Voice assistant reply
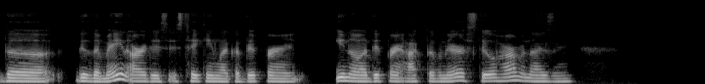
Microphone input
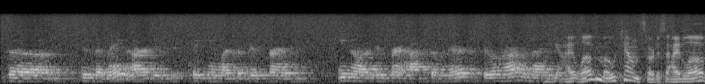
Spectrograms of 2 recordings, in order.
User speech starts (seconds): 5.4 s

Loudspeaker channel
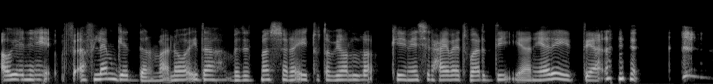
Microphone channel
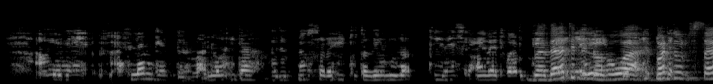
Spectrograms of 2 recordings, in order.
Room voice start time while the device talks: 5.3 s

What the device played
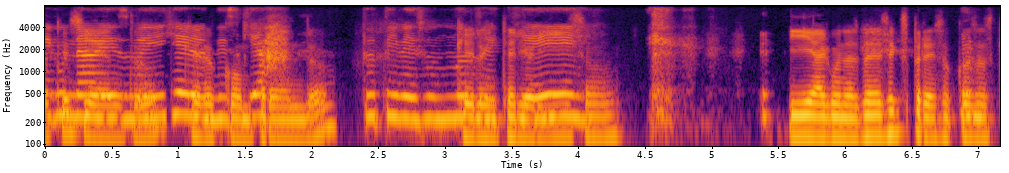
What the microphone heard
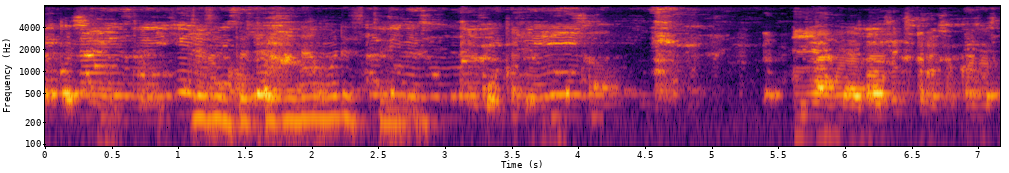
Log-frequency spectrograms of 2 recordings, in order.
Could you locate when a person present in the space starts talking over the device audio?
1.1 s

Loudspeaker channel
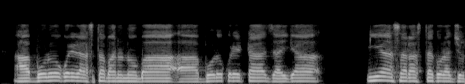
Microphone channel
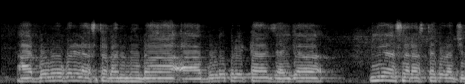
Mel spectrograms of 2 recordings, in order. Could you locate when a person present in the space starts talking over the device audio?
none

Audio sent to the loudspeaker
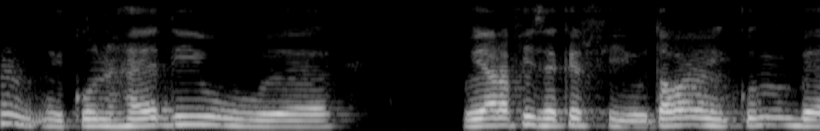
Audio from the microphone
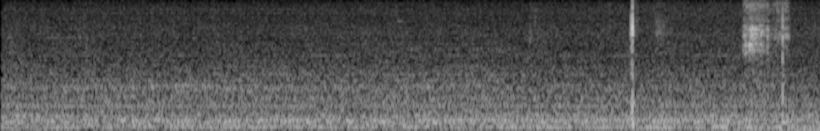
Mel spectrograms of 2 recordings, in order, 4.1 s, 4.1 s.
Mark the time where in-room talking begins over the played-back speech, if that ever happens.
none

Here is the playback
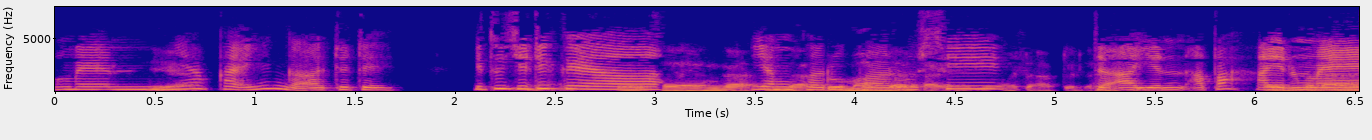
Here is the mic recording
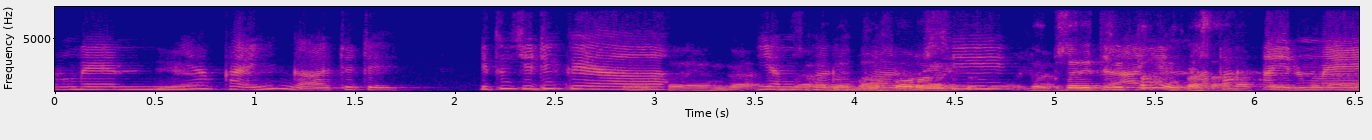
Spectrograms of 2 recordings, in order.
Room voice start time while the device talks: 3.7 s

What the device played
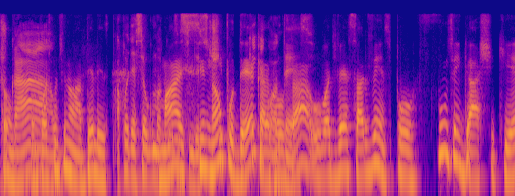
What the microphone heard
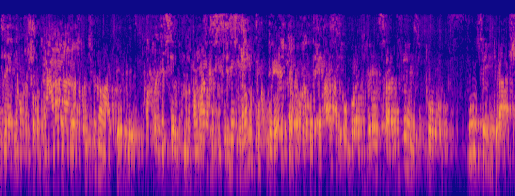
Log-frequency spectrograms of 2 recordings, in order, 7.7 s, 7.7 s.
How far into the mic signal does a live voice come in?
none

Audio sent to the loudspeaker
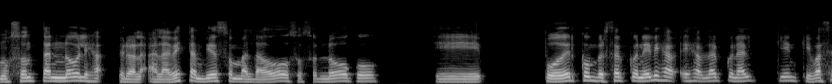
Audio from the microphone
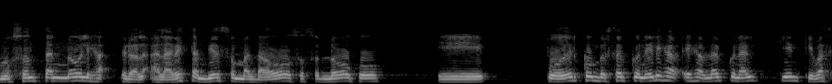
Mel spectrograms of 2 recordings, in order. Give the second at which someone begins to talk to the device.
none

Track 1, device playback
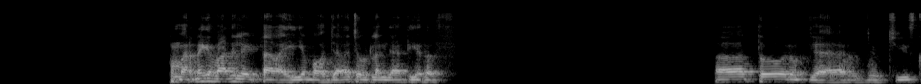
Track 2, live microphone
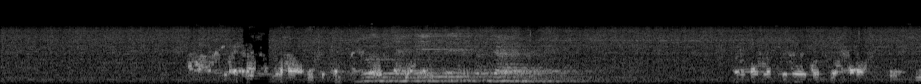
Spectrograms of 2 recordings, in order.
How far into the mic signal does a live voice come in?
3.6 s

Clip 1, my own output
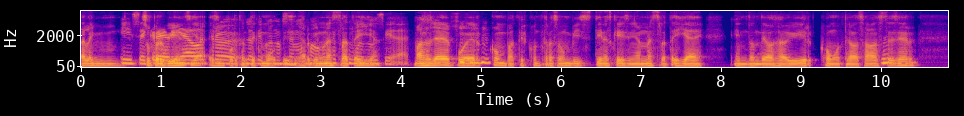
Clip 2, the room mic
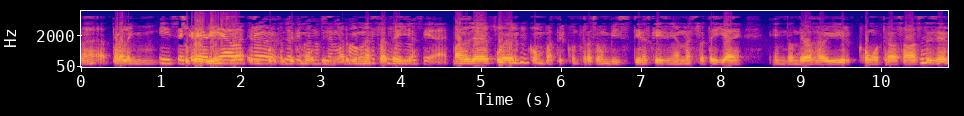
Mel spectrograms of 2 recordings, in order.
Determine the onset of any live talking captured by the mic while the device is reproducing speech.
none

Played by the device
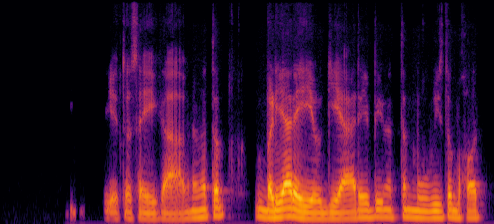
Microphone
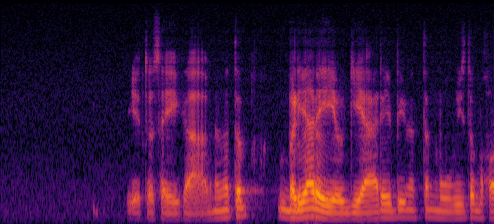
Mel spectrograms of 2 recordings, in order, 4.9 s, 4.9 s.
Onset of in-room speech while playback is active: none

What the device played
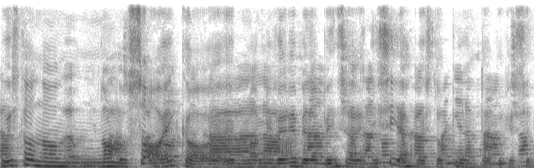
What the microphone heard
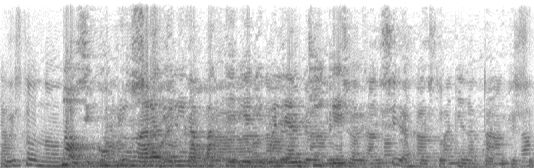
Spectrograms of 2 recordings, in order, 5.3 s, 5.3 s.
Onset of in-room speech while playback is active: 0.6 s

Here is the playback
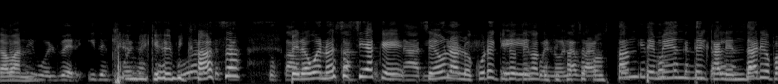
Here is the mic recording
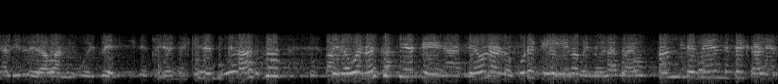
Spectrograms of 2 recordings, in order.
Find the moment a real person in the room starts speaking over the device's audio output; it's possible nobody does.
5.2 s

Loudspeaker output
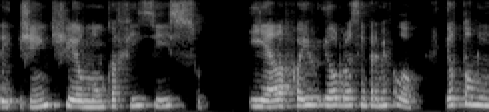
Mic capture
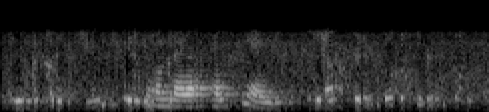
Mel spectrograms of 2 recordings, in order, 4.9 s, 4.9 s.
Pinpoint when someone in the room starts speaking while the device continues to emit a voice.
1.3 s

